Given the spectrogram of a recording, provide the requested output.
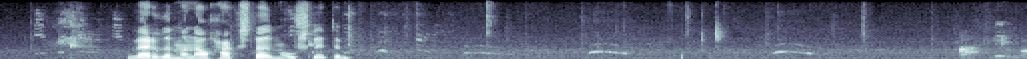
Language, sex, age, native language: Icelandic, female, 50-59, Icelandic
